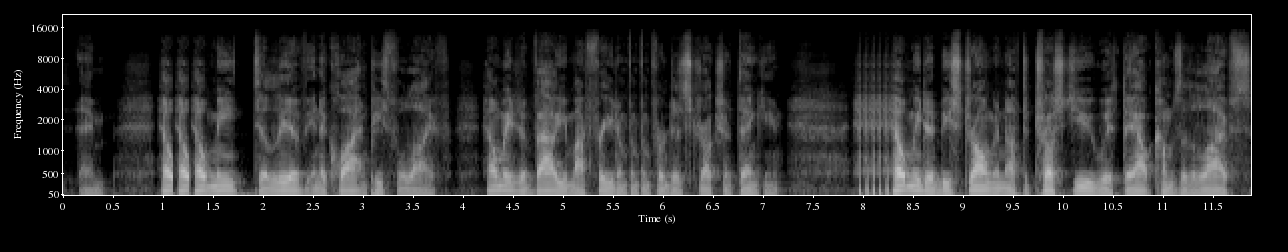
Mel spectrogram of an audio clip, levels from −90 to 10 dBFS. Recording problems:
audio stuttering; at 1 s, at 5.5 s and at 8 s

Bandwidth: 14.5 kHz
